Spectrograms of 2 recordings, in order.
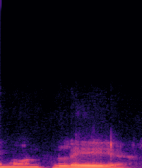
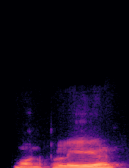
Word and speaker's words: Montpellier: Teh Dini Montpellier.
